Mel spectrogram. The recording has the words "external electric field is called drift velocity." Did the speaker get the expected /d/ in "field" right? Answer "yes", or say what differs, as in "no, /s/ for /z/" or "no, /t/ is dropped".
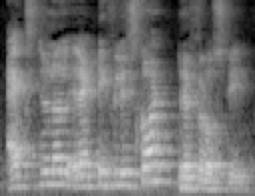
no, /d/ is dropped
